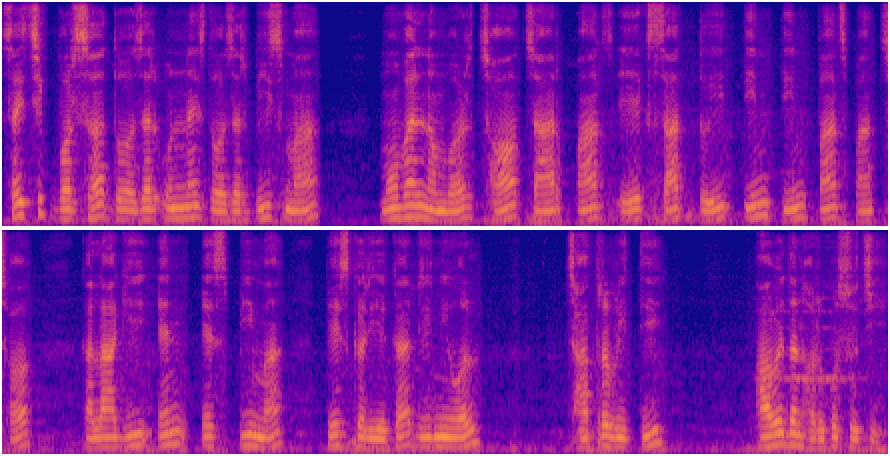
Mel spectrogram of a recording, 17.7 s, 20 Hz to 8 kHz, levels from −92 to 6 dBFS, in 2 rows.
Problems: constant background noise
